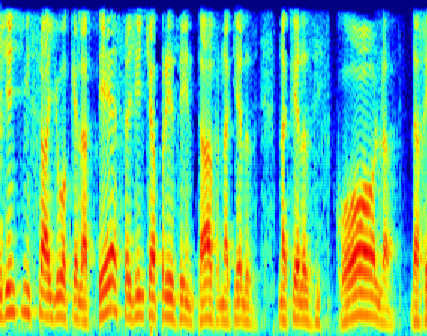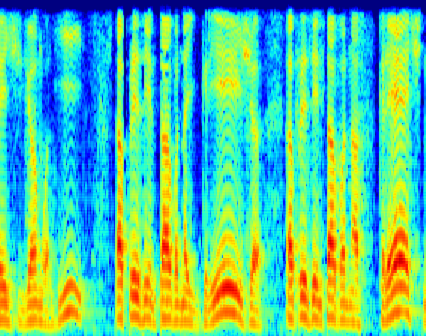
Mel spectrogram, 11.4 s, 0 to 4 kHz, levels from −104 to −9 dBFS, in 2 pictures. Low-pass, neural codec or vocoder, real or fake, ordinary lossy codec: 3.6 kHz; none; real; AAC, 24 kbps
